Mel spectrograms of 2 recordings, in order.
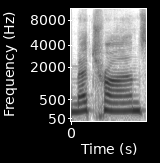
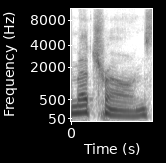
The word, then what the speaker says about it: Metrons: Where there was the Metrons and the Metrones. That was Metrones, yeah.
